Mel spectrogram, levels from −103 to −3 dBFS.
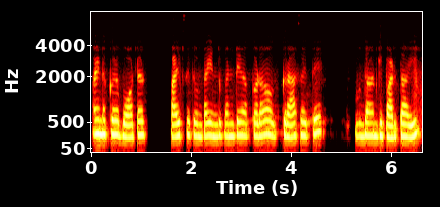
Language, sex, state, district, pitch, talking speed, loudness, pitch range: Telugu, female, Telangana, Karimnagar, 245 Hz, 110 wpm, -17 LUFS, 235-270 Hz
